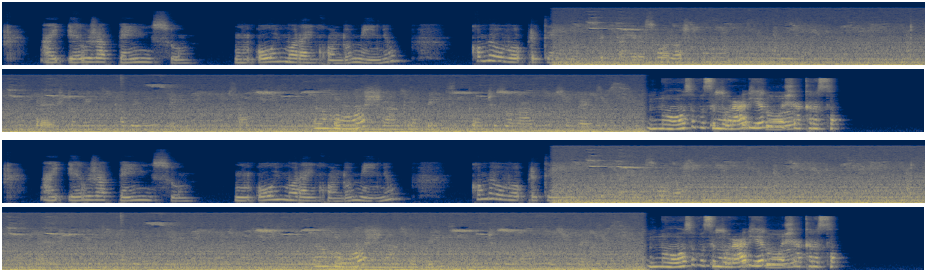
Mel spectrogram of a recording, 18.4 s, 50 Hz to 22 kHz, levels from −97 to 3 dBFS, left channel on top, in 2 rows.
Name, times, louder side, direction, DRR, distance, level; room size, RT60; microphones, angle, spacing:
voice 1, 0.0-1.9 2.3-4.4 4.7-8.1 9.4-11.1 11.5-11.8 12.5-15.5 16.3-17.5, left 2 dB, 30° left, 2.5 m, -32 dB
sound 1, 5.5-15.7, right 1 dB, 15° right, 0.5 m, -19 dB
voice 2, 12.3-12.9 15.7-17.5, equal, ahead, 1.9 m, -21 dB
3.7 x 2.7 x 3.6 m
head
